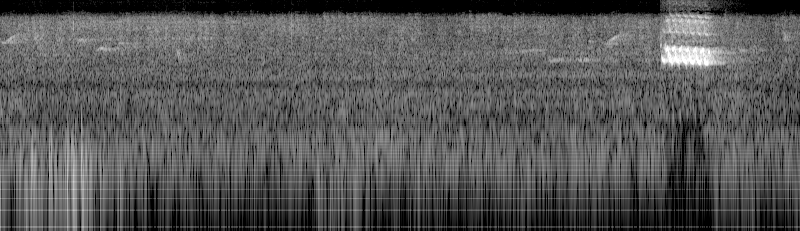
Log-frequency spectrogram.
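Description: Birds chirping faintly in the background, and one loud, rapid, trilled bird call about two-thirds of the way in that lasts about half a second.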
